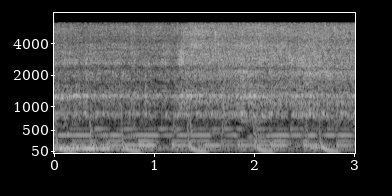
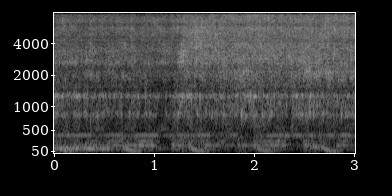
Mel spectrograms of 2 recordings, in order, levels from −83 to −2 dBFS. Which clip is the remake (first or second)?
second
